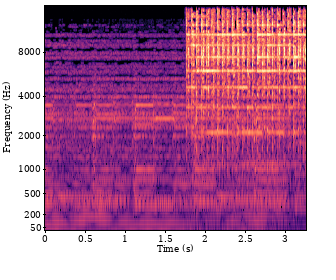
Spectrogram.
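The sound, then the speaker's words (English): An alarm clock bursts into loud, continuous metallic ringing, a rapid buzzing bell that follows a stretch of steady, sustained low tones, which keep humming underneath. “We are all dreaming, and the alarm clock rings.”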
